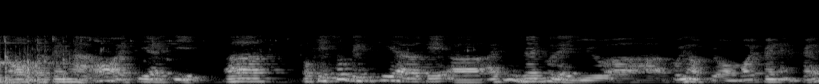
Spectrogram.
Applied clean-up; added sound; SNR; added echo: classical method WPE with log-MMSE.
